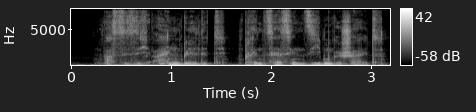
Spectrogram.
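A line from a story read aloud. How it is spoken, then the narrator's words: Gloomy murmur. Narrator (German): murmelte düster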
